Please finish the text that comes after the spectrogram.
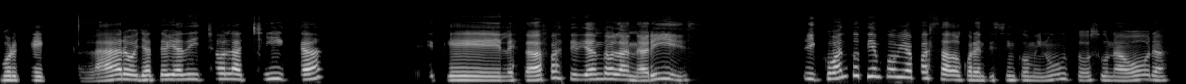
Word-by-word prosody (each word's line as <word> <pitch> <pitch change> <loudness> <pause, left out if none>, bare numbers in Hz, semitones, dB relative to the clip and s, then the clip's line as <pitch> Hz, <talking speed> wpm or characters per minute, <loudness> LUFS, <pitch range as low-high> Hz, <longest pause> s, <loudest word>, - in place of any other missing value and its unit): Porque, 195 -1 0 0.3
claro, 190 +11 +3
ya 215 0 +1
te 210 +2 -4
había 225 0 +4
dicho 240 +2 -3
la 245 -2 +5
chica, 240 - +1 1.0
eh, 390 - -17
que 195 -2 +2
le 185 - -3
estaba 195 +1 +4
fastidiando 250 -4 0
la 225 -2 +4
nariz, 205 +2 -1 1.0
¿y 255 -5 -4
cuánto 305 - +1
tiempo 370 -2 -2
había 340 -3 +1
pasado? 250 -8 +1
¿45, 195 0 -5
minutos, 200 +1 -10
1 180 -2 -3
hora? 200 -1 -4
215 Hz, 120 wpm, -21 LUFS, 195-250 Hz, 1.0 s, la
